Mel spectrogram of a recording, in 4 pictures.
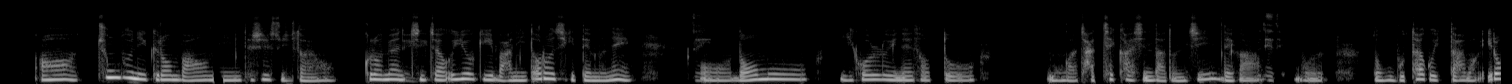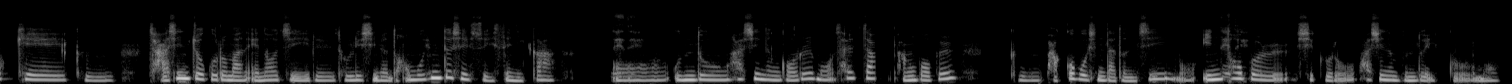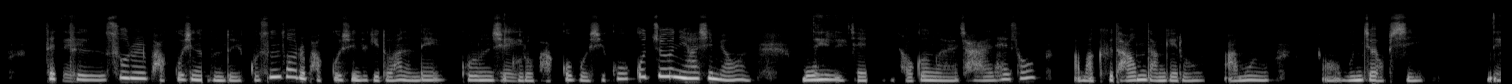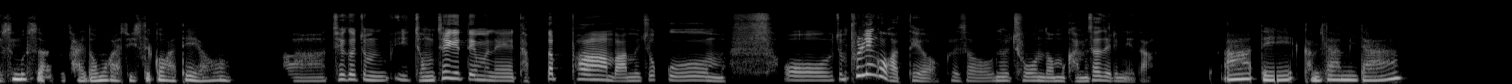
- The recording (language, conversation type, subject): Korean, advice, 운동 성과 정체기를 어떻게 극복할 수 있을까요?
- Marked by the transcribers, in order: tapping; other background noise; "바꾸시기도" said as "바꾸시느기도"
